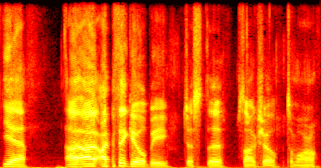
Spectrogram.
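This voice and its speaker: Laid-back young man, bright voice. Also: medium pitch, moderate pace, no echo. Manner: brief, laid-back replies. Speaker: guest streamer. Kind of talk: casual chat on a Skype call.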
